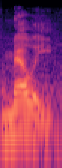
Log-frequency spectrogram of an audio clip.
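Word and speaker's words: mellai: The I sounds like an E, like in C. So it's melly.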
